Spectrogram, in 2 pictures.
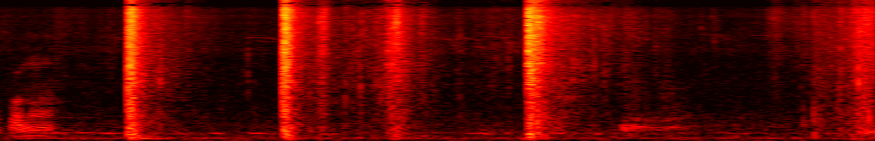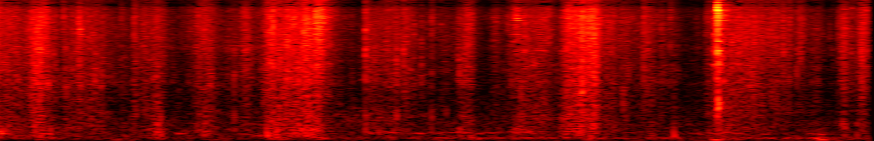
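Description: A machete chops sharply into plants.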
